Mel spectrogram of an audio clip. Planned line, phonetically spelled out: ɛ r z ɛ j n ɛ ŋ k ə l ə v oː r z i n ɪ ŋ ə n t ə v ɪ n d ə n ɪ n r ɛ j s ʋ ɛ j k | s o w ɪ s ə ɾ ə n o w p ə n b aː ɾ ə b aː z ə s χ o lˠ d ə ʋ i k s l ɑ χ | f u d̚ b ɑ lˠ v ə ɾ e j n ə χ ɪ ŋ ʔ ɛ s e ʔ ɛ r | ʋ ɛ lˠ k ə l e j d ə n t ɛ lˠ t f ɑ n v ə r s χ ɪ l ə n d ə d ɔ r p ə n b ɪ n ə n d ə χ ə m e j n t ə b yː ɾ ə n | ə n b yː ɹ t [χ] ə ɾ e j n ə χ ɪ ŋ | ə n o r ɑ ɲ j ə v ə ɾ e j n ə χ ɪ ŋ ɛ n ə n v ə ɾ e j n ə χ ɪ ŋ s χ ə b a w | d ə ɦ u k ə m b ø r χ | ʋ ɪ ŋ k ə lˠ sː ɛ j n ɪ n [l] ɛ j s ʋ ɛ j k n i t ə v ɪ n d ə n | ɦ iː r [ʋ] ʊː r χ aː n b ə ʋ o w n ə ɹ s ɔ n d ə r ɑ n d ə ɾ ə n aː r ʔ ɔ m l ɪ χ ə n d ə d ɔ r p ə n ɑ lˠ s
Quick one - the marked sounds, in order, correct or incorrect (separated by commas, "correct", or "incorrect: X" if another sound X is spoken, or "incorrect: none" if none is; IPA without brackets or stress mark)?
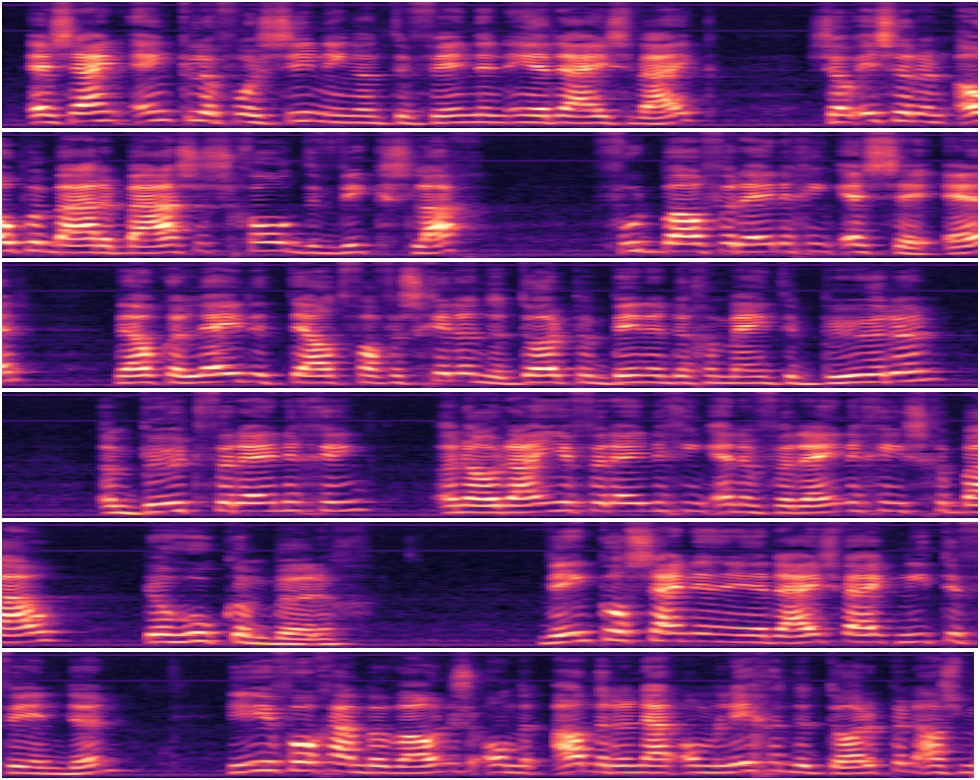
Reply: incorrect: f, incorrect: r, incorrect: v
